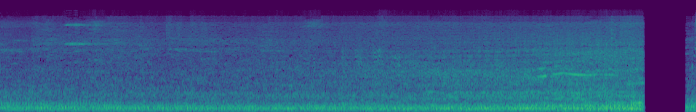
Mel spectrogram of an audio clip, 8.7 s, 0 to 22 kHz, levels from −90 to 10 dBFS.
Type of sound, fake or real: real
